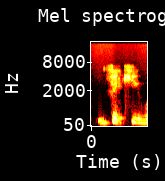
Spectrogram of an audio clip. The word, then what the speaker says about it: Vicki: So if you look up Vicki Wusche, so Vicki is spelled V-I-C-K-I, and then the Wusche is usually the easy bit, W-U-S-C-H-E.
